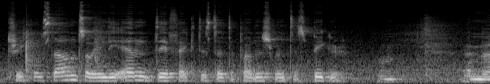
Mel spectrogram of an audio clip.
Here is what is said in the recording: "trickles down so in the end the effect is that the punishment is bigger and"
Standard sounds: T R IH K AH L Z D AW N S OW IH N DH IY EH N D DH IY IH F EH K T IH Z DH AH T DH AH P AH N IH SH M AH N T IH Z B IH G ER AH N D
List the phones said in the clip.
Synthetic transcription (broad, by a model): T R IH K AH L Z D AW N S OW IH N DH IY EH N D DH IY IH F EH K T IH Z DH AH T DH AH P AH N IH SH M AH N T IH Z B IH G ER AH N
